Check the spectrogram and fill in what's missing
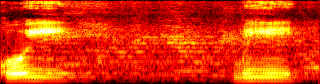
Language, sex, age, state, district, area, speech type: Sindhi, male, 30-45, Delhi, South Delhi, urban, spontaneous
